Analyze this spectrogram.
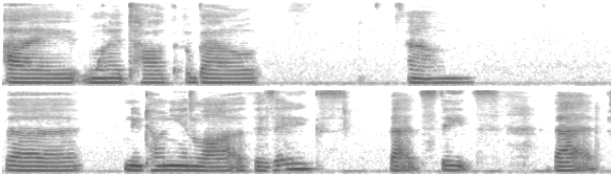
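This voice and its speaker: Soft-spoken and relaxed in tone, a woman speaks very slowly with long, frequent pauses. Her voice is very deep and low, with a dark, mellow tone. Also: fairly even intonation. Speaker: nurse. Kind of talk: casual chat.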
